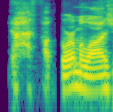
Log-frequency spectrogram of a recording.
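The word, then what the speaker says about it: Dora Milaje: the dora melange is how you say that yeah the uh wakanda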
